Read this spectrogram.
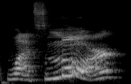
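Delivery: a loud sharp snap; snapped. A narrator's reading. Lorax snaps at the Once-ler, loud and sharp. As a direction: snap the words out. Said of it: "snapped the Lorax".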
